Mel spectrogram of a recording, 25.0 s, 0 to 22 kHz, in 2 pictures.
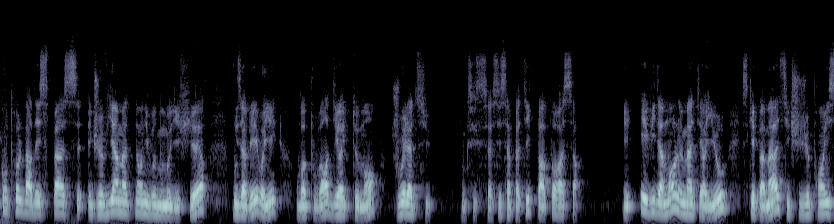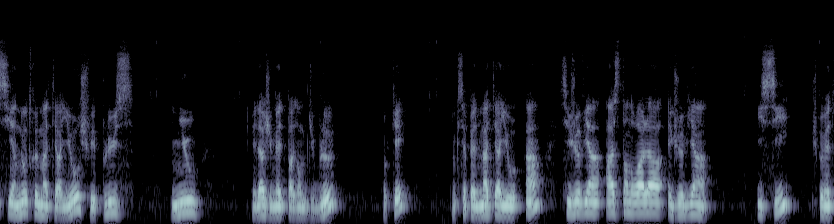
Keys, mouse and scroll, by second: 0.0 ctrl+space, 5.3-16.7 drag, 24.2-25.0 drag.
